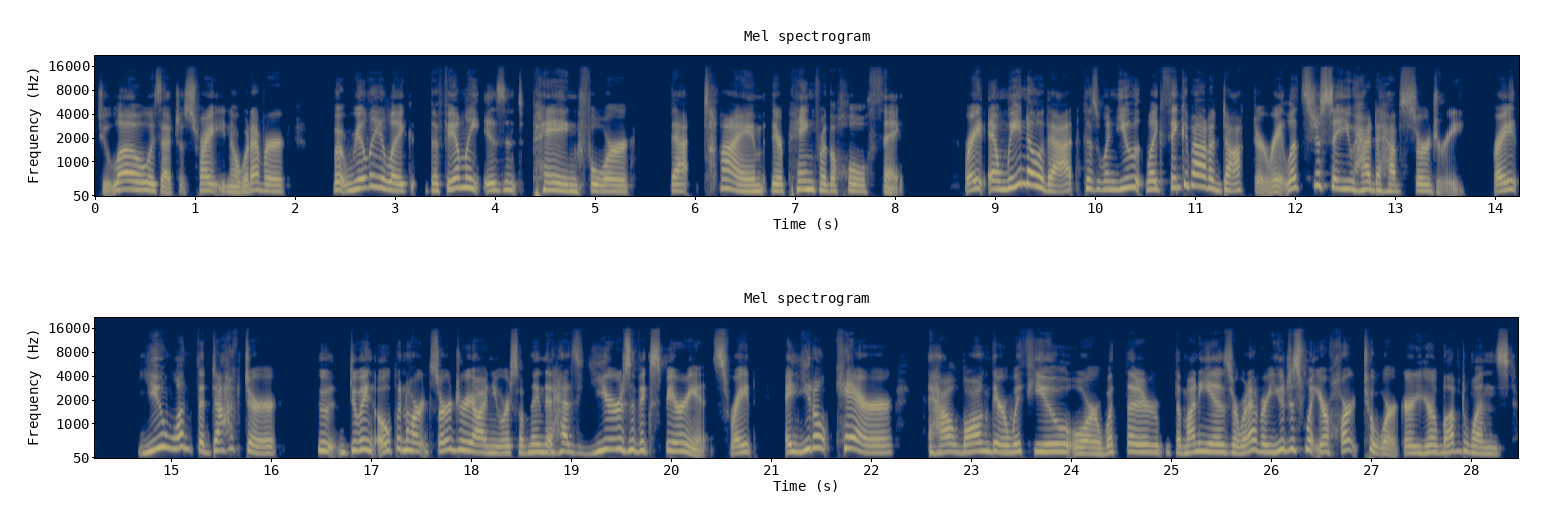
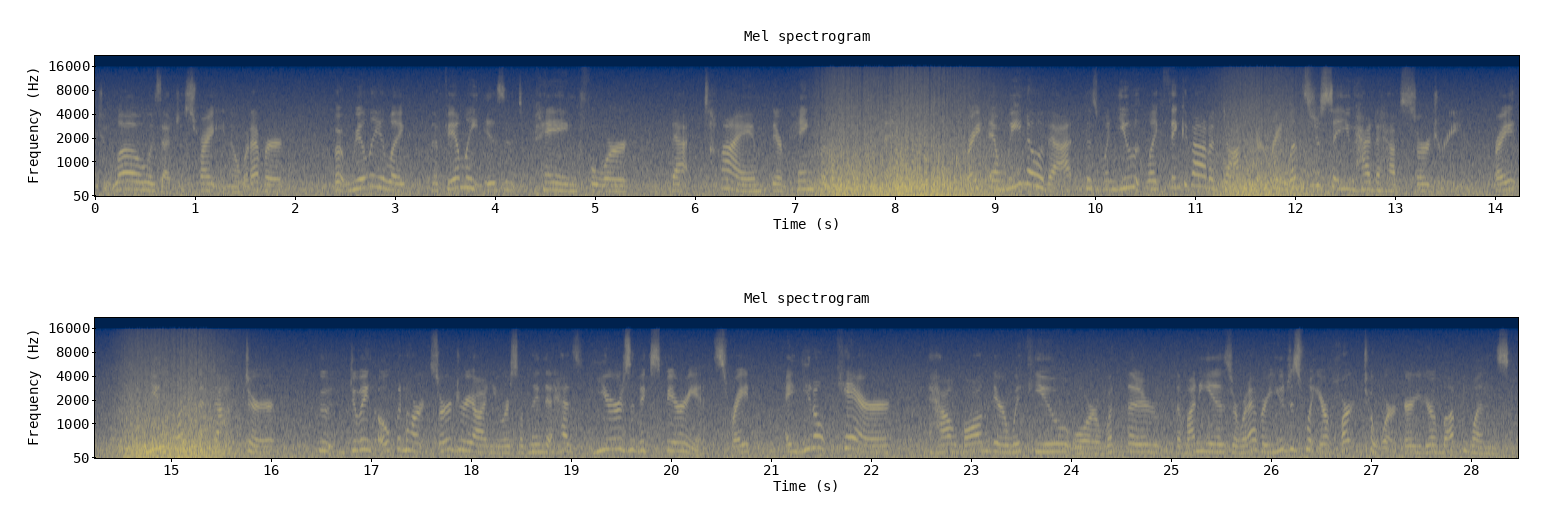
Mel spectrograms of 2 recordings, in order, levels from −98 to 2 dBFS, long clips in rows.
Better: first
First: none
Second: wind noise on the microphone; heavy; 2 dB below the speech

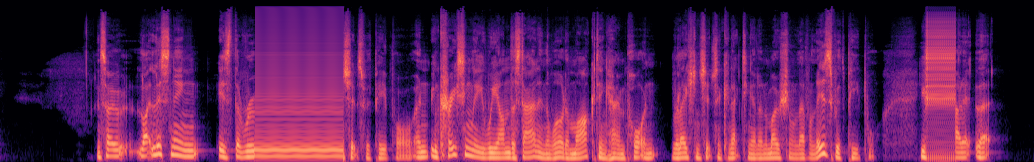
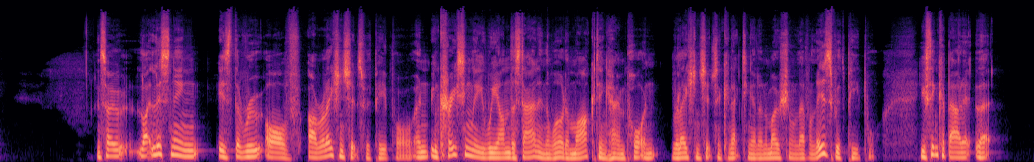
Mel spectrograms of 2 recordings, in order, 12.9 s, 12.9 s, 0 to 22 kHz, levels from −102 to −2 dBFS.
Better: second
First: audio freezing; at 3 s for 1 s and at 12 s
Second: none

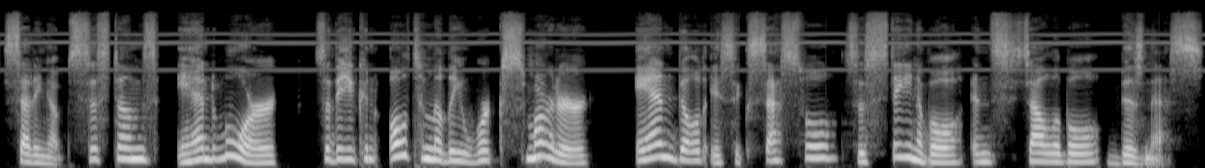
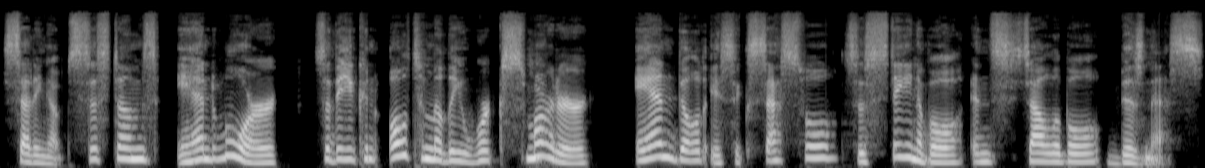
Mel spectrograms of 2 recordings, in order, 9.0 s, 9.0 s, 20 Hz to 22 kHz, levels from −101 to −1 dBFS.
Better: second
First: high-pitched whine; faint; throughout; 7.5 kHz, 25 dB below the speech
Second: none

